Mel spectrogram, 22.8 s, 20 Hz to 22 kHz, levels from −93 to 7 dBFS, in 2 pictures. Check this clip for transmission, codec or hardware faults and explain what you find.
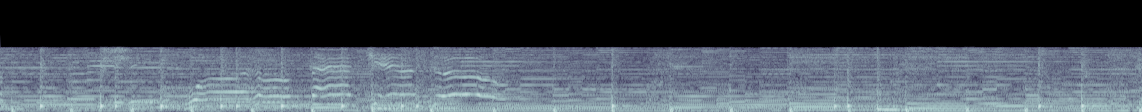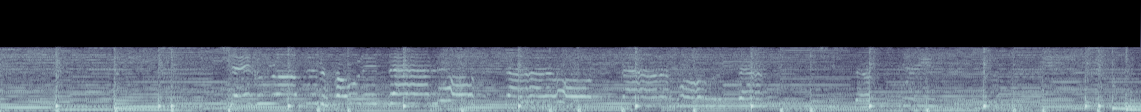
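No transmission, codec or hardware faults can be heard.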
